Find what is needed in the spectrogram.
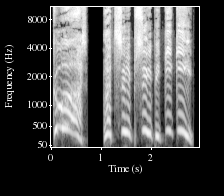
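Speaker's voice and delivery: high, gleeful squeal of a cry; thrilled, high-pitched character voice; delighted. Acted. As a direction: cheer it out in a very high voice. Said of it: "обрадовался Горыша".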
